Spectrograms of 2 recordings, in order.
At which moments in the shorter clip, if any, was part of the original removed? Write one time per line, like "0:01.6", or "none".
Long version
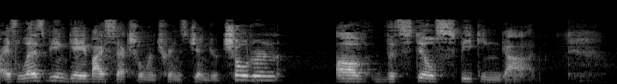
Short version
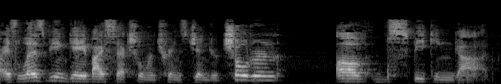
0:03.9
